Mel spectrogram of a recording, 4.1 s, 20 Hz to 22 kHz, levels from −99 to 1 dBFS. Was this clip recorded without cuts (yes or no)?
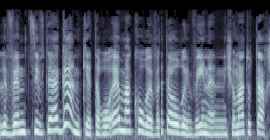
no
